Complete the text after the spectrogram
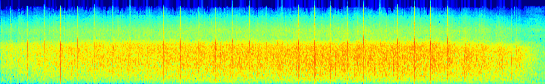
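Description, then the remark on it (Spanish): Sustained applause from an audience at a pregón, dedicated to the memory of the poet José Antonio Garmendia, a dense wash of many hands clapping with sharp individual claps standing out, steady and loud for about ten seconds before tapering off at the end. “José Antonio Garmendia, poeta que buscaba a Dios cada martes santo, les pido que a su memoria le dediquemos un aplauso.”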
